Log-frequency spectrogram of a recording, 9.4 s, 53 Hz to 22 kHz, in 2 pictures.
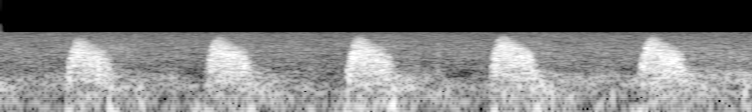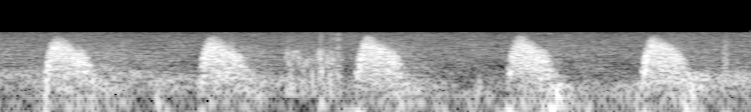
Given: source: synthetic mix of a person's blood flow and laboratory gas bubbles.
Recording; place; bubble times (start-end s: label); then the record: Doppler ultrasound of blood flow; subclavian vein
6.46-6.83 s: bubbles
From the record:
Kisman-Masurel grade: 211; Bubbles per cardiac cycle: several, 3 to 8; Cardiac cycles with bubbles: 1 to 10%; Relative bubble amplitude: barely perceptible (0.100 to 0.250); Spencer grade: 1 (occasional bubble signal discernible with the cardiac motion signal, with majority of cardiac periods free of bubbles); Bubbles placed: anywhere in the cardiac cycle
